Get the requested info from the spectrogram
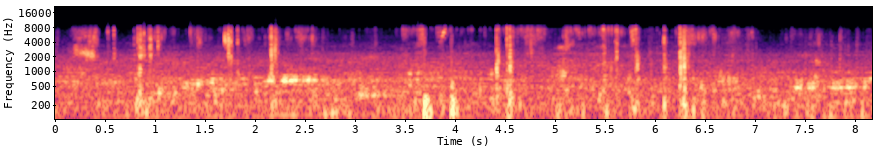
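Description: Clear plastic bag crinkling and a stack of card envelopes rustling as they are handled, in irregular sharp crackles and clicks.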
